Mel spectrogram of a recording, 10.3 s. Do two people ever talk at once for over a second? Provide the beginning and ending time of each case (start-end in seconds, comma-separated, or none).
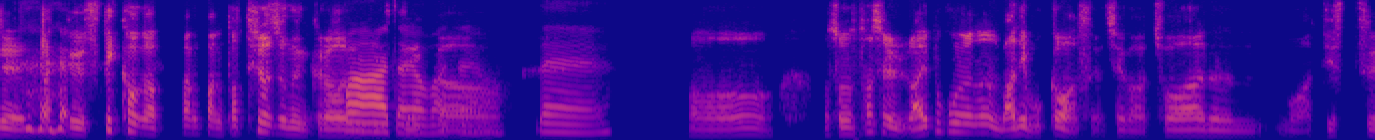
2.5-3.8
